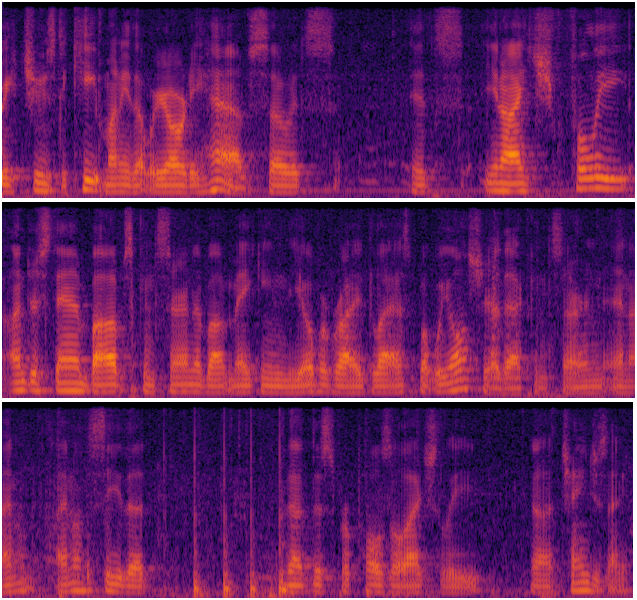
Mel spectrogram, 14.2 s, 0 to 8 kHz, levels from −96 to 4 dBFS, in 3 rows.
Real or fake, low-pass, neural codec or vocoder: real; 7.2 kHz; none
